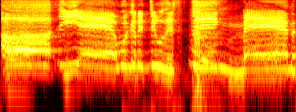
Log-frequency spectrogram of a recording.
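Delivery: very high, slow, stretched-out creaky voice. Describing how a cartoon character talks: Donkey Kong voice. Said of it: "the Donkey Kong voice is like".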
